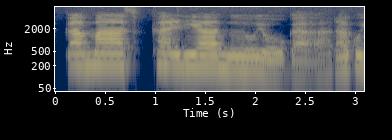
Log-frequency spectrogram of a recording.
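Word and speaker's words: kāmasukhallikānuyoga: 예, 예, 빨리어 발음으로 까마수칼리아 누요가라고 얘기를 해요. 까마수칼리 아누요가 이제 이렇게 발음이 되는 거거든요.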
